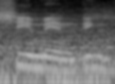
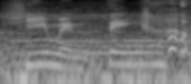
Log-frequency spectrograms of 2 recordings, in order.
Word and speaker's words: Ximending: Cementing talagang bigk cast dito o tea pero pwede naman cimenting.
